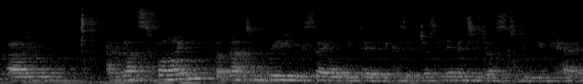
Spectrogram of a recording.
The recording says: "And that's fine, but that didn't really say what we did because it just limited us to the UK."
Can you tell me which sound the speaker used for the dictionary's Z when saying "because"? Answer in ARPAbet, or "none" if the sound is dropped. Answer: Z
